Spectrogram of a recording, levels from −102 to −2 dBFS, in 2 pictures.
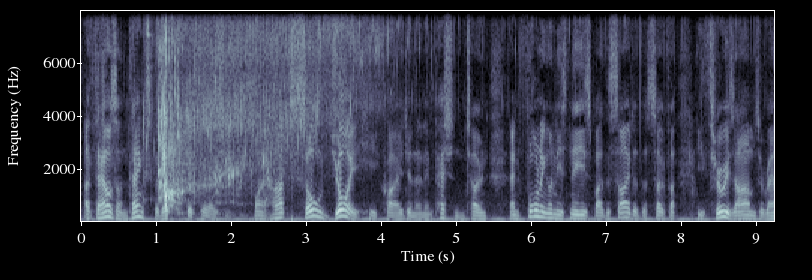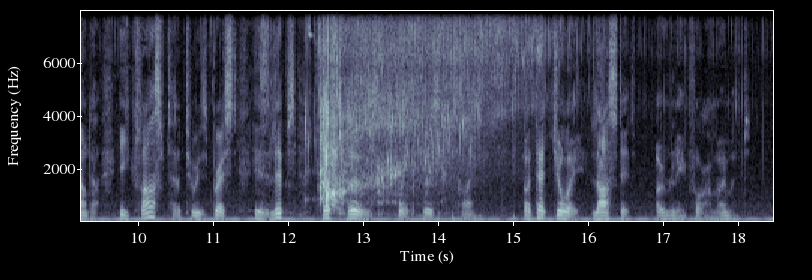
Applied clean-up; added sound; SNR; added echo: none; Liquid; 2 dB; none.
